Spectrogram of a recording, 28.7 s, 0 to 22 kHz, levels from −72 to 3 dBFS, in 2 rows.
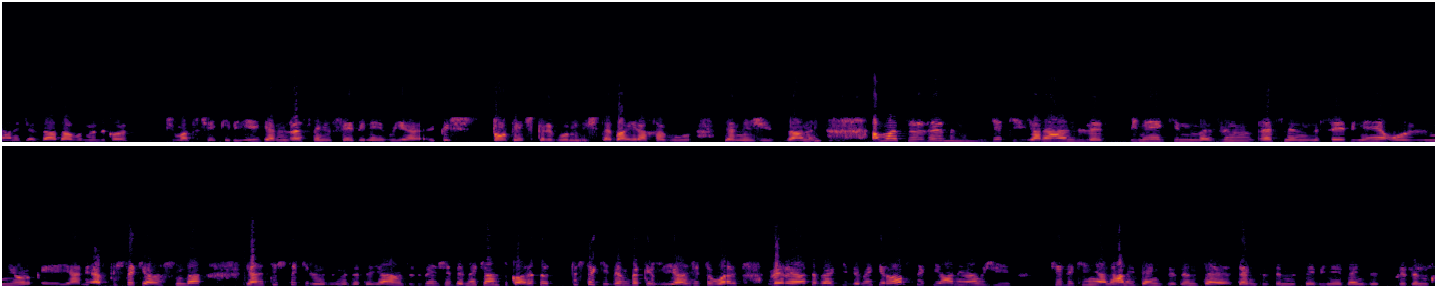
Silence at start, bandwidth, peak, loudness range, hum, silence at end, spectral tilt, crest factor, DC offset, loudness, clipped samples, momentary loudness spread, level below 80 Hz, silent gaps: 0 s; 11 kHz; -10 dBFS; 4 LU; none; 0 s; -1.5 dB/octave; 26 dB; under 0.1%; -34 LUFS; under 0.1%; 13 LU; -72 dBFS; none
